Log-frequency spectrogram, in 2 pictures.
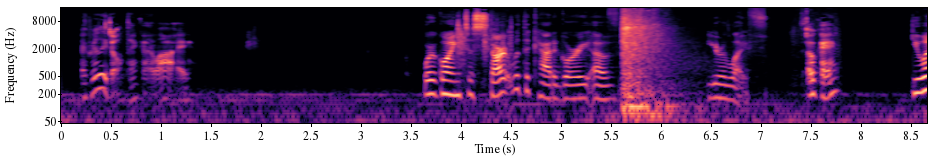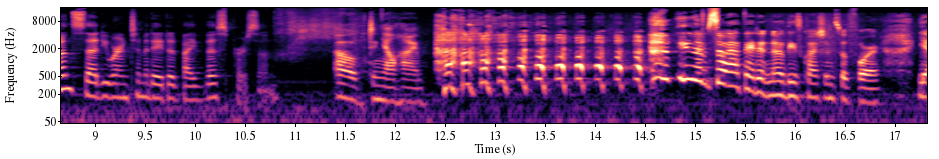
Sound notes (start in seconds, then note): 12.4 laughing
